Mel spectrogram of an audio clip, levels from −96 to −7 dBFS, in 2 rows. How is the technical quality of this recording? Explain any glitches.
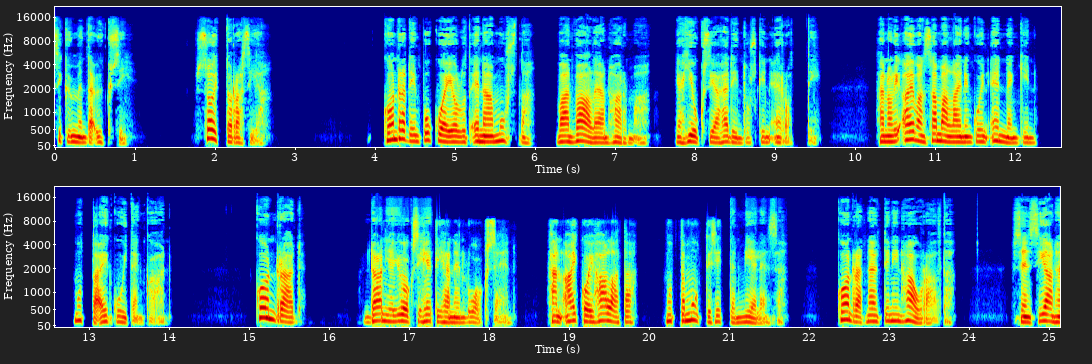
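The recording has one glitch, a call bitrate drop from 16.59 to 22.29 s. The connection's bandwidth estimate fell, so the encoder was told to spend far fewer bits. It coded the audio more coarsely. The sound turns rough and watery. The top end disappears, with content above about 8 kHz cut where it had reached 20 kHz. The bitrate falls from roughly 48 to 9 kbps, and the worst stretch lasts about 3.9 s. Then quality recovers.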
